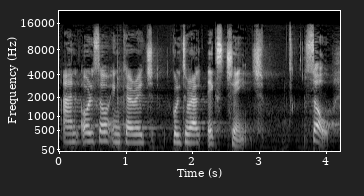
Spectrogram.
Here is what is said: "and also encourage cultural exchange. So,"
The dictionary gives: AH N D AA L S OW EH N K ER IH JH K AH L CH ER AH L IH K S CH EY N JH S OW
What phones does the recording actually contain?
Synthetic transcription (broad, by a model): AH N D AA L S OW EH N K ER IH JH K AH L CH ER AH L IH K S CH EY N JH S OW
